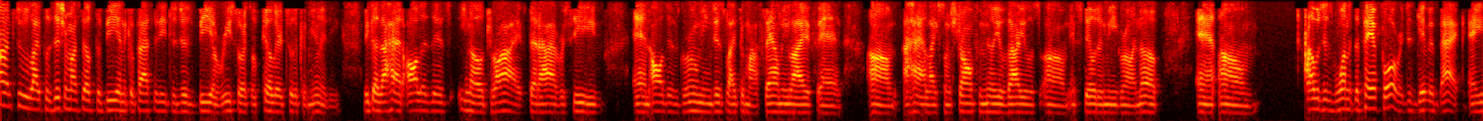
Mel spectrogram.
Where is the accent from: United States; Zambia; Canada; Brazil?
United States; Cincinnati, Ohio; Let's say, well, I'm from Cincinnati, born and raised, and how I made my way to Cuyahoga County, I got accepted into Kent State University.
